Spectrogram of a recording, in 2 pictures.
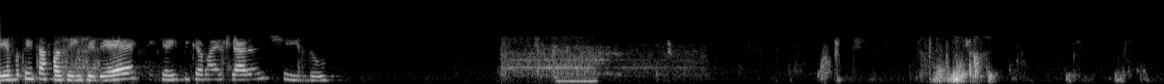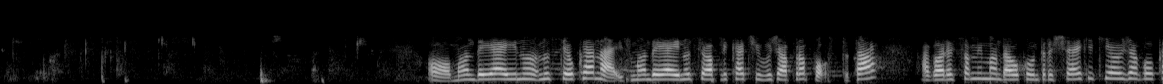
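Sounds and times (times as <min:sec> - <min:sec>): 
speech: 0:00.0 - 0:03.4, 0:05.0 - 0:06.1, 0:15.9 - 0:23.2
printer printing a document: 0:05.0 - 0:07.1.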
